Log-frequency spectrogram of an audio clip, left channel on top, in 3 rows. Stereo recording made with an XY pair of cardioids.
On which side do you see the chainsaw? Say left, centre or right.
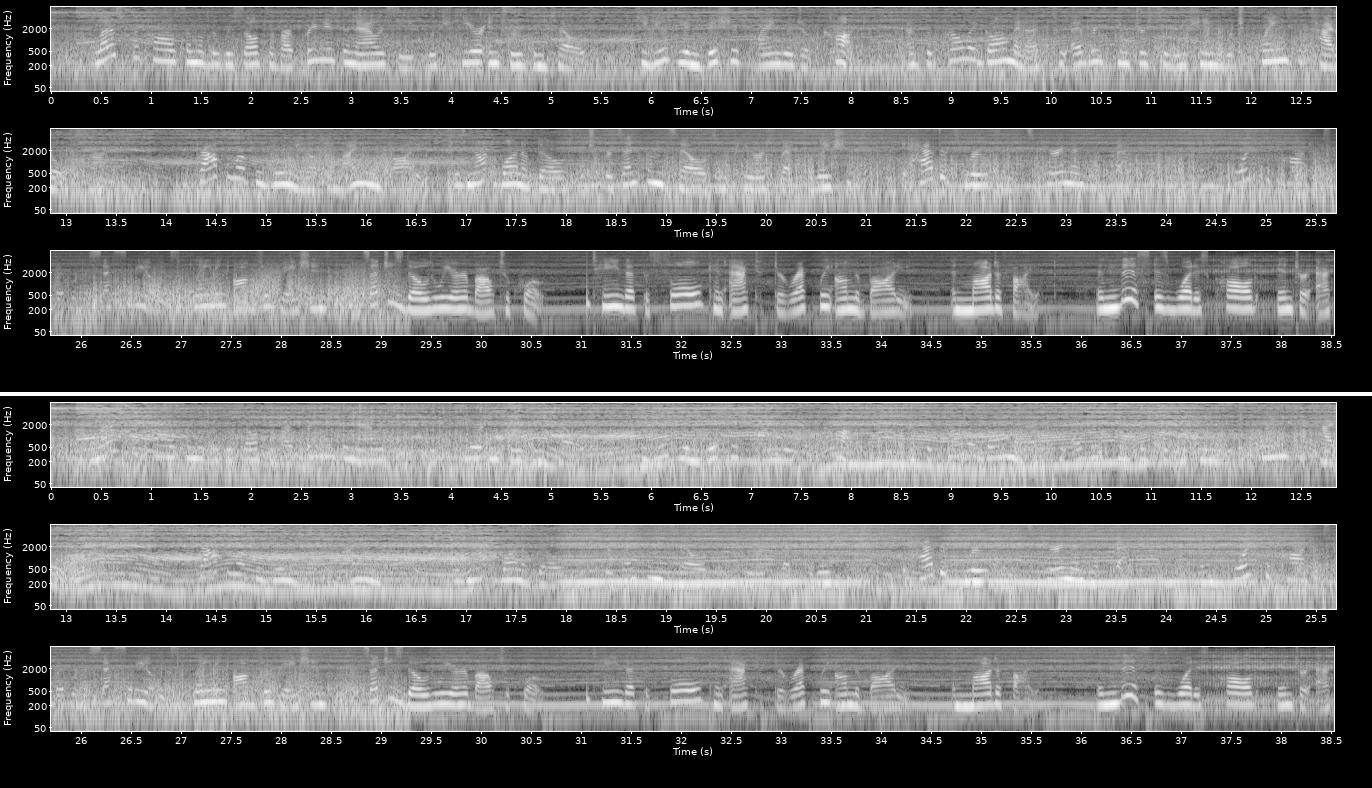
right.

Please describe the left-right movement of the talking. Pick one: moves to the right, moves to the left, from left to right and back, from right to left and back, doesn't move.
from left to right and back.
